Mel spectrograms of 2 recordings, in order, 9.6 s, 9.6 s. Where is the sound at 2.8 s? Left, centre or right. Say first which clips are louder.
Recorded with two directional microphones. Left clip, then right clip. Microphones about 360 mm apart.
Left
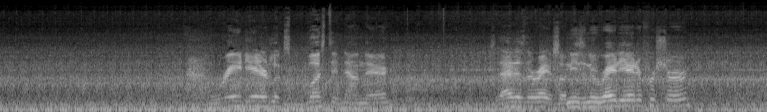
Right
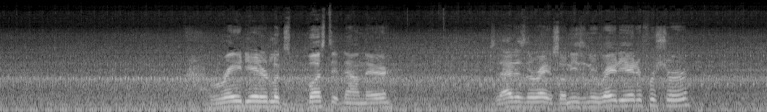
Right 6 dB; centre.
